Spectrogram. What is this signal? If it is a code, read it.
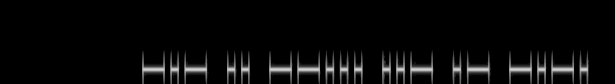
Morse code, heard as a keyed tone, about 17 wpm, 700 Hz. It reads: KI7UAC
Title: USA Call Signs Repeated 3x 17wpm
